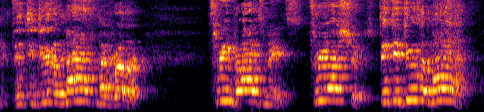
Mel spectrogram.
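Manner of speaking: high, mock-indignant wedding guest; mock outraged guy. Groomsman complaining to the couple, high mock outrage. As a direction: squeak it out like a baffled groomsman. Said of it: "What kind of wedding is this".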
